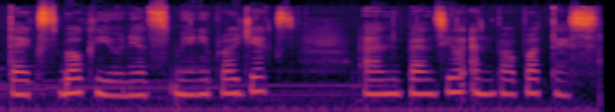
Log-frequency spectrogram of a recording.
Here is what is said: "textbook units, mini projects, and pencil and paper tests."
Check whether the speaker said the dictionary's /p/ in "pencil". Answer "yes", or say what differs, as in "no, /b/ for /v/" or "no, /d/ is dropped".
yes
